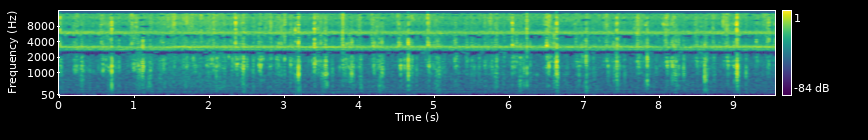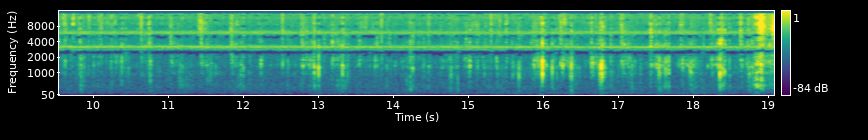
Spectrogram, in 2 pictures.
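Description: Feral razorback hog eating shelled corn: an irregular, continuous run of crunches and chomps as she chews the kernels.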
